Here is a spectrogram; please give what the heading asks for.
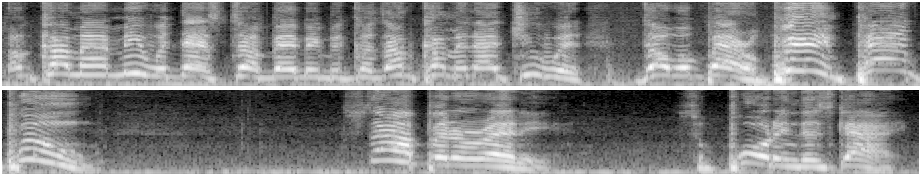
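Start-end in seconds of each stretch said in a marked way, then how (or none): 3.8-5.1 mock gunfire. Real, not acted. Imitating gunfire sounds.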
